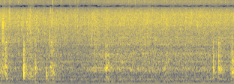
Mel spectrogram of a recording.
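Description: Carrots fry with garlic in a pan, giving a soft continuous sizzle broken by a few light scraping stirs, close and fairly quiet, with no voices.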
